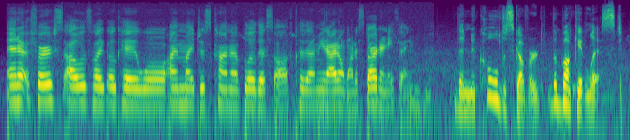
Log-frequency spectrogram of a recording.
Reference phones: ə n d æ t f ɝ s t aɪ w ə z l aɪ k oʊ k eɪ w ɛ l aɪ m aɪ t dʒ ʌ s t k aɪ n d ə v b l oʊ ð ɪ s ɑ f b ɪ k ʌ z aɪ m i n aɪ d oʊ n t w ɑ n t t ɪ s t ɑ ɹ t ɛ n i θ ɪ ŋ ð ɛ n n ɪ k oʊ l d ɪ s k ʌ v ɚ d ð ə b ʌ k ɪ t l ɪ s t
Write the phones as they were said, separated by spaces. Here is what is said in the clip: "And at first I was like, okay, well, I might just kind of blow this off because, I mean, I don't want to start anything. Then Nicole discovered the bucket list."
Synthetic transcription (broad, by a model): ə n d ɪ t f ɝ s t aɪ w ə z l aɪ k oʊ k eɪ w ɛ l aɪ m aɪ t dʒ ʌ s k aɪ n d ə b l oʊ ð ɪ s ɑ f k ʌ z aɪ m i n aɪ d oʊ n t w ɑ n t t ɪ s t ɑ ɹ t ɛ n i θ ɪ ŋ ð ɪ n n ɪ k oʊ l d ɪ s k ʌ v ɚ d ð ə b ʌ k ɪ t l ɪ s t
